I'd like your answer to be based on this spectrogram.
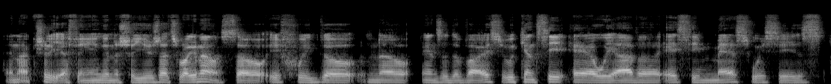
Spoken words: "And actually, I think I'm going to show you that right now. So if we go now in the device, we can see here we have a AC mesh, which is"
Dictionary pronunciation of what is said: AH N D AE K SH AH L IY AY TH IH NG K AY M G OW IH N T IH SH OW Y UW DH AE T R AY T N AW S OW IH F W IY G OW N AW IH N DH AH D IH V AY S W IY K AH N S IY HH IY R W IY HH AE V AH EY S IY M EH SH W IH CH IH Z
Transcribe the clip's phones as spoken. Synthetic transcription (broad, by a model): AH N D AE K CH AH L IY AY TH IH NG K AY M G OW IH N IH SH OW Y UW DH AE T R AY T N AW S OW IH F W IY G OW N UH IH N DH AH D IH V AY S W IY K AH N S IY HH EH W IY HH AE V AH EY S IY M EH S W IH CH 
